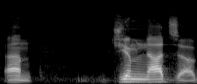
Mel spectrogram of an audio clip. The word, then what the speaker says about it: gymnazo: And I want you to know that the word behind the word for training is the Greek word gymnazo. Gymnazo is how they pronounce it, but it's just it essentially reads like the word gymnasium.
